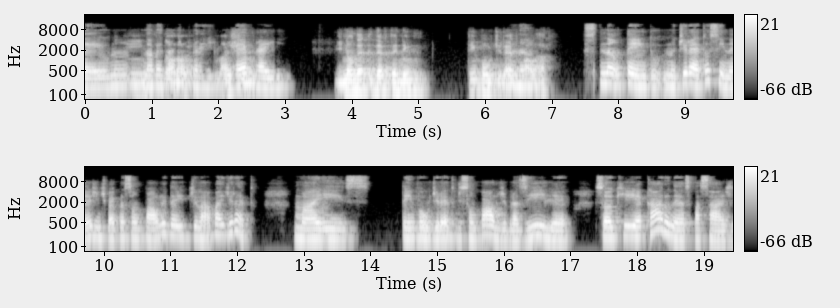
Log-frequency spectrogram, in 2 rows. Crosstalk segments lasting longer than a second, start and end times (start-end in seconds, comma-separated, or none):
0.6-2.6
